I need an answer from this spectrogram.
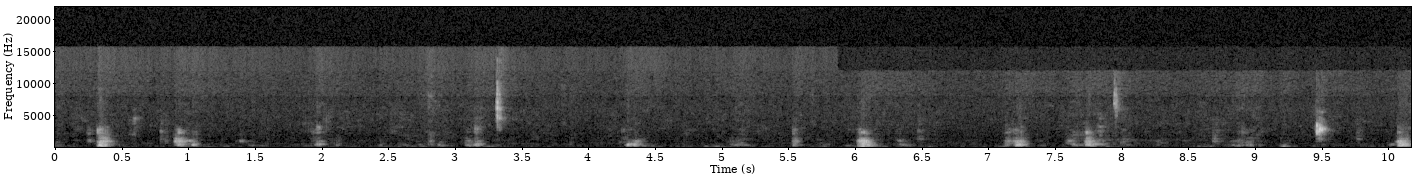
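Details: Blenheim Cavalier King Charles Spaniel puppies, a litter of six in an indoor puppy pen, giving short yappy barks and squeaks at irregular intervals, some higher whines mixed in, in a quiet small room.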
